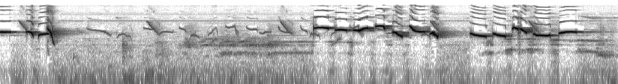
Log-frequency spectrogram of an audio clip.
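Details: Oriental magpie-robin song recorded in the morning as a master song to stir lazy birds into singing: loud bursts of sweet, slurred whistles and rapid chirps, pausing between phrases while faint soft twitters continue beneath.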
